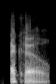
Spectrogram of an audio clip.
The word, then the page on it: echo: American English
